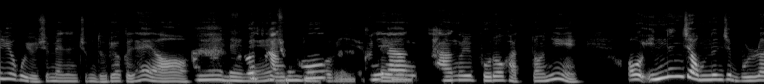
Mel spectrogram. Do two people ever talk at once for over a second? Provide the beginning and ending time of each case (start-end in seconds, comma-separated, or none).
2.4-4.1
